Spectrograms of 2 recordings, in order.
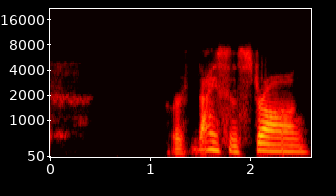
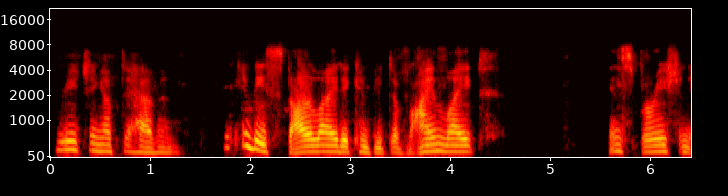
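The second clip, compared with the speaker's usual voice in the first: calm qigong teacher voice; guided meditation. Acted. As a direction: lead them gently through the breath. Leads a breathing meditation.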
